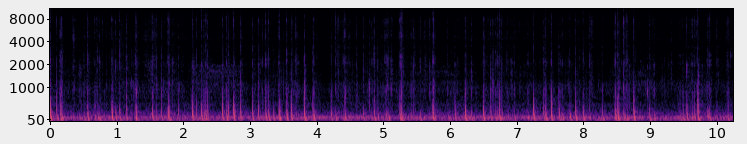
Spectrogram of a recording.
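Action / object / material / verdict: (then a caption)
tap / glossy paper magazine cover / coated paper / none. Fingertips and nails scratch and tap across the glossy front cover of a closed paper magazine, then the magazine is held up. Dense, quick taps and scratches sound soft and dull, with a low thump under each touch and little brightness, and they stop short with no ring.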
